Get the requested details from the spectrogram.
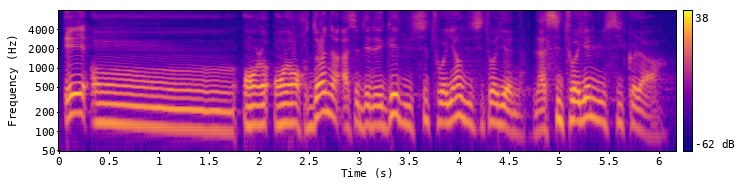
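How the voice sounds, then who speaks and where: Speaking at a medium pitch, this middle-aged exhibition guide sounds expressive, a bit slow and dark in tone. He talks visitors through the indoor exhibition room off the cuff, hesitating with many fillers and restarts, while the space echoes around him.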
